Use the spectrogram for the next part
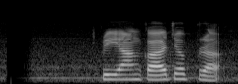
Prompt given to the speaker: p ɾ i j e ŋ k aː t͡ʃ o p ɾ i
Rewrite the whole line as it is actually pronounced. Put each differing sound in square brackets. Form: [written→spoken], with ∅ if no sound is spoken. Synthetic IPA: p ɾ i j [e→a] ŋ k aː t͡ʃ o p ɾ [i→a]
